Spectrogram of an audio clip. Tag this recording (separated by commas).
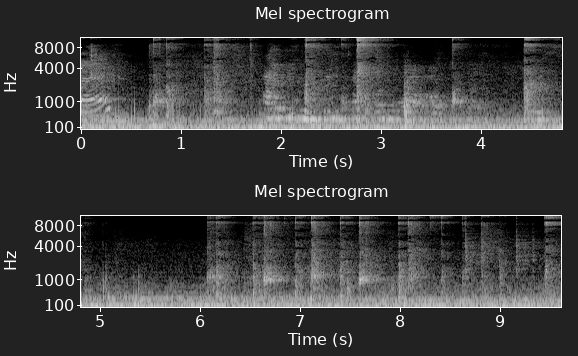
playing table tennis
